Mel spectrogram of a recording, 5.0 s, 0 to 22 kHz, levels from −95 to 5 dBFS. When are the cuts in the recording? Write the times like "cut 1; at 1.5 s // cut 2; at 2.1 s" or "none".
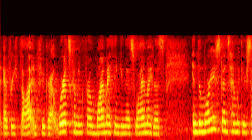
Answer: cut 1; at 3.0 s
